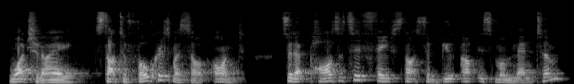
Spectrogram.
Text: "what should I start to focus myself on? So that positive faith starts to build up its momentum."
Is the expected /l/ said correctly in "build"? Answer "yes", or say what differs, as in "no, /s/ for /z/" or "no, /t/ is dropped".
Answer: no, /l/ is dropped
